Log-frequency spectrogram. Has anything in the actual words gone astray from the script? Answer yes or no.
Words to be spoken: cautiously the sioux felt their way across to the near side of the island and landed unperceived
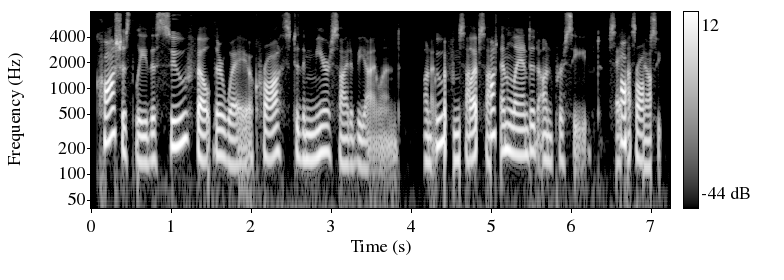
yes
